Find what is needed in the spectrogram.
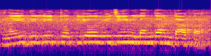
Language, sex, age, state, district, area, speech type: Maithili, male, 18-30, Bihar, Supaul, rural, spontaneous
